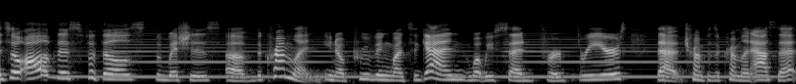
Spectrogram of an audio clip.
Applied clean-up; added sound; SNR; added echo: none; Wind instrument, woodwind instrument; 13 dB; none.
